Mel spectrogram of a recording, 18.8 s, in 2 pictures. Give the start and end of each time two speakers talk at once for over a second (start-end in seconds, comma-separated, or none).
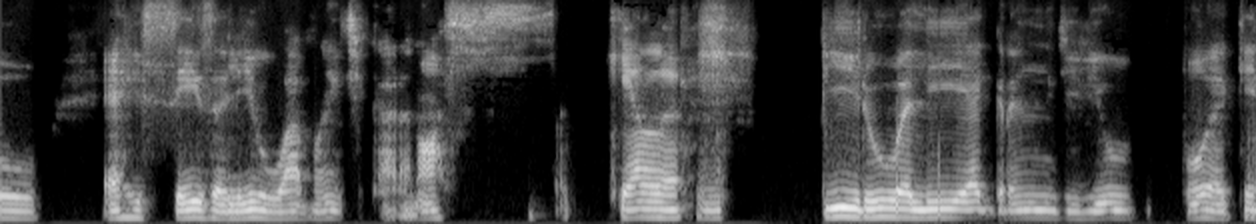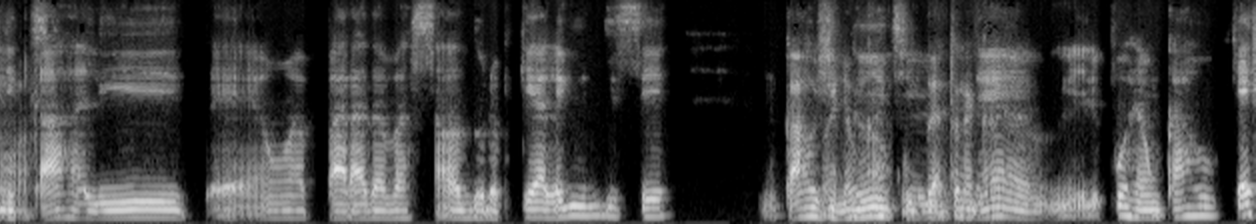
15.6-17.0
